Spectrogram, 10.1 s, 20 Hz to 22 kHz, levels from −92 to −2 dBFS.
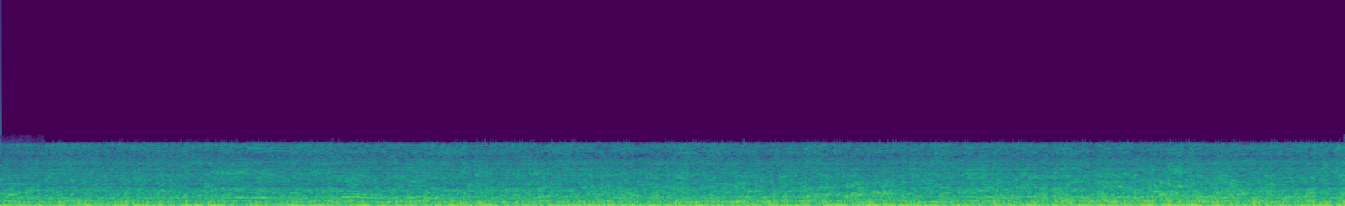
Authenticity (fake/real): fake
